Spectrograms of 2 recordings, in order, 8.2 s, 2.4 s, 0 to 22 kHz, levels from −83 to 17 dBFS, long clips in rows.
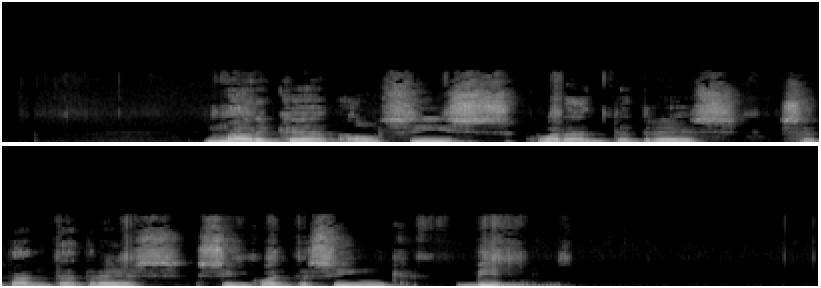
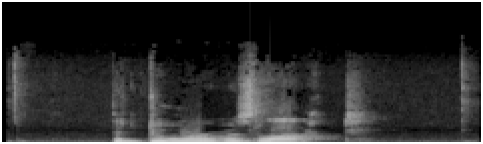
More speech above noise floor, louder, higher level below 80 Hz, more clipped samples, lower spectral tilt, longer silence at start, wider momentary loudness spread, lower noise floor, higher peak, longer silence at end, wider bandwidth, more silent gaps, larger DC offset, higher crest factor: first, 53 dB vs 30 dB; second, -21 LUFS vs -11 LUFS; about the same, -48 dBFS vs -50 dBFS; neither; second, -4.5 dB/octave vs -6 dB/octave; first, 1 s vs 0.55 s; second, 12 LU vs 17 LU; first, -74 dBFS vs -41 dBFS; about the same, 0 dBFS vs 0 dBFS; first, 1.45 s vs 0.6 s; second, 11.5 kHz vs 14.5 kHz; neither; neither; first, 22 dB vs 14 dB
